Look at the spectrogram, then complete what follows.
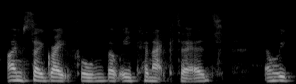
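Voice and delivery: normal talking voice

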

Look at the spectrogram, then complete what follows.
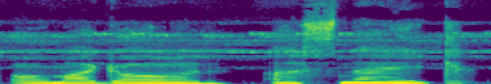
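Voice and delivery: high, thrilled exclamation; excited. Real, not acted. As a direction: yelp of delight. Sudden snake find.

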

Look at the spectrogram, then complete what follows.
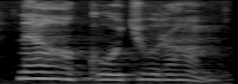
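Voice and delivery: plain reading voice

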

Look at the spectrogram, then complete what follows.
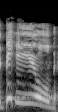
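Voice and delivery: high, slow, grand mock pronouncement; stretched-out, high theatrical blessing; mock prophet healing. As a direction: ham up a lofty prophet's command. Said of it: "wave his hand over and say".

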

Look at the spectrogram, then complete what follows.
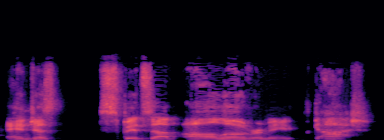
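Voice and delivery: usual speaking voice

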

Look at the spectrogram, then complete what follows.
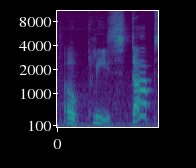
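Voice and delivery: high, mildly urgent plea; pleading. A narrator's reading. Hubert begs the clipping barber, pleading. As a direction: beg with a high swoop.

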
